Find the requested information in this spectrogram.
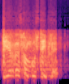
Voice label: tank damaged, mood low, speech; War Thunder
